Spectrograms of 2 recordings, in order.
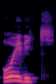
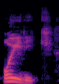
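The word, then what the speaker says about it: Oerik: O continente mais conhecido e mais explorado é o continente de Oerique, também pronunciado como Oirik.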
